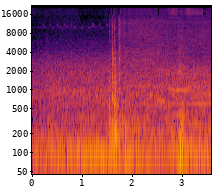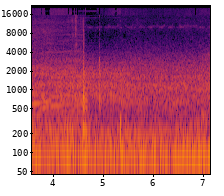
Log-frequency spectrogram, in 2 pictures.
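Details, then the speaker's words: 5th-gen Honda Prelude (1997–2001) power window on an auto-down test right after installing a used regulator from a 2001 Prelude. Smooth, steady motor whine for about three seconds, soft clunks at start and stop, and no grinding. Normal operation. "alright let's test it out all right we're gonna hit the switch the auto down"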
